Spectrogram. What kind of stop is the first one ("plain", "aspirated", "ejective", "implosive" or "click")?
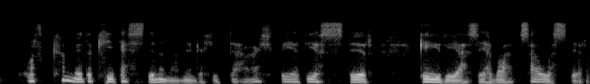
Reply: aspirated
